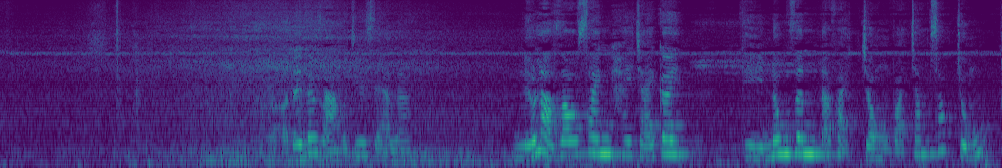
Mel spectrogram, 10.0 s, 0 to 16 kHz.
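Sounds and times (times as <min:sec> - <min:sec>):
faint high-pitched whine: 0:00.0 - 0:10.0
low steady rumble: 0:00.0 - 0:10.0.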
